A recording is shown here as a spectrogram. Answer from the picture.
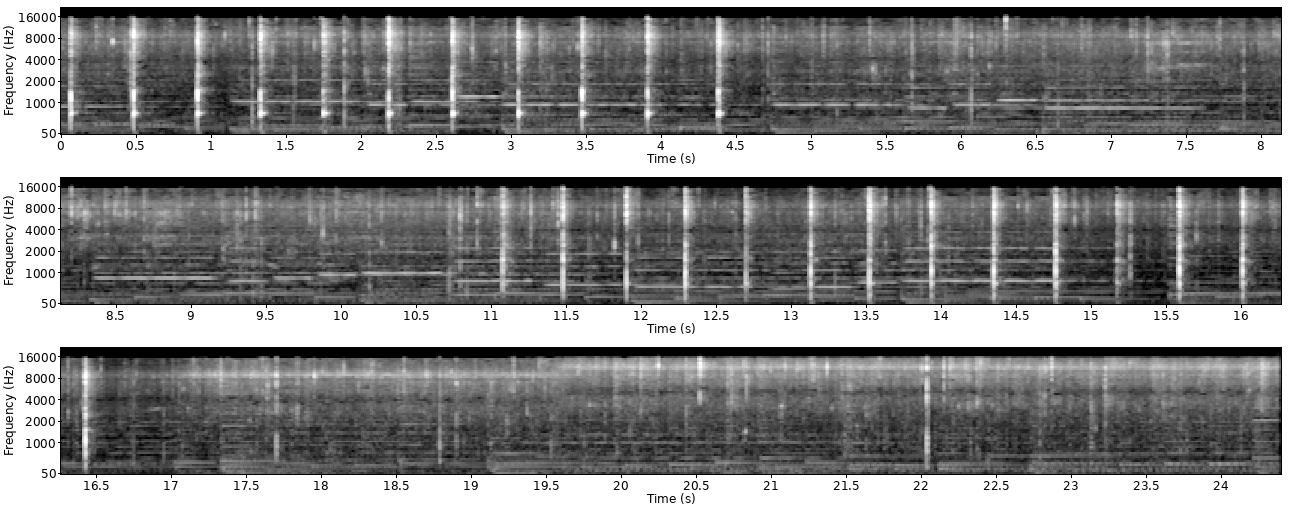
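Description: Instrumental background music with a stepping melody, over sharp wooden knocks of stakes being pounded into the ground: a steady run of about two knocks a second for the first few seconds, then scattered knocks again around the middle.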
